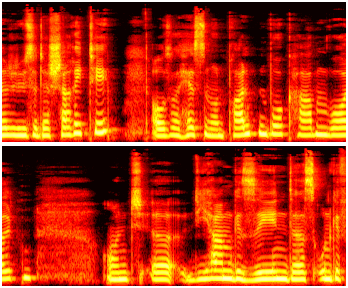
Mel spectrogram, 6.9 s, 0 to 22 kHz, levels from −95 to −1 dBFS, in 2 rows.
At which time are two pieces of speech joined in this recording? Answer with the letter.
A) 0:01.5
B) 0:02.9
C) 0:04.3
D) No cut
A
